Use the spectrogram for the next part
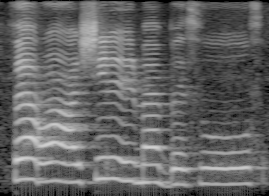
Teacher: ഫതഹ ആയതുകൊണ്ട് റ ഉയർത്തിയിട്ട് ഉച്ചരിക്കുക. · ലാമിന് നമ്മൾ ഹാഫ് സുക്കൂന് കൊടുക്കുക കേട്ടോ. ഫ ഉച്ചരിക്കുമ്പോൾ കുറച്ച് ലൈറ്റ് ആക്കിയിട്ട് ഉച്ചരിക്കണം. കാരണം നമ്മുടെ മേലെ മുൻപല്ല് താഴെ ചുണ്ടിൻ്റെ ഉൾവശത്ത് വെച്ചിട്ട് ഉച്ചരിക്കും.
